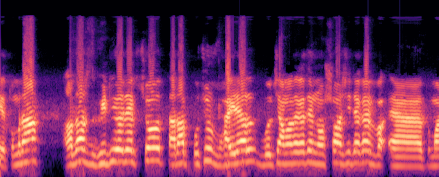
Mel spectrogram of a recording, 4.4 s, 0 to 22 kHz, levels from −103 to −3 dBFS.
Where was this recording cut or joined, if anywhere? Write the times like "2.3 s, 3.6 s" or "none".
none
